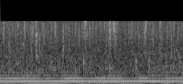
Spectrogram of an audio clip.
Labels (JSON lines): {"label": "biophony, midshipman", "recorder": "SoundTrap 500"}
